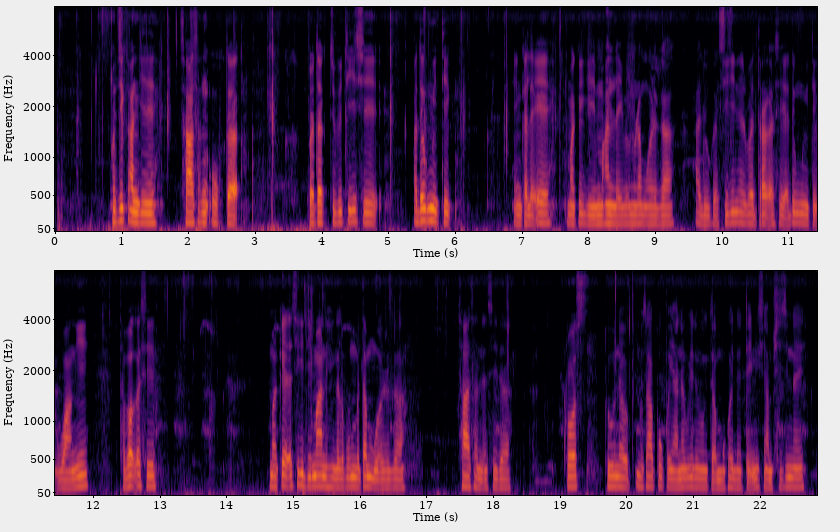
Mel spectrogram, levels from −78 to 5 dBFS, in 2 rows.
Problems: background sounds at intervals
